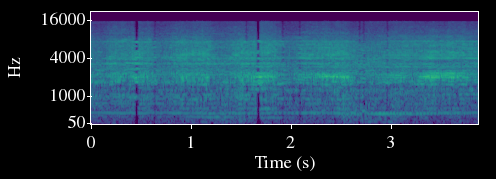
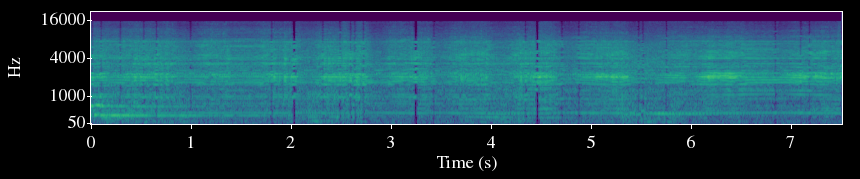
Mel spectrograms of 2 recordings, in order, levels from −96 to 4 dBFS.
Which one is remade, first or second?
first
